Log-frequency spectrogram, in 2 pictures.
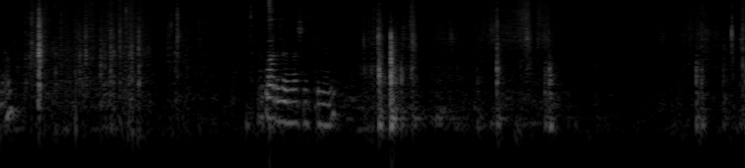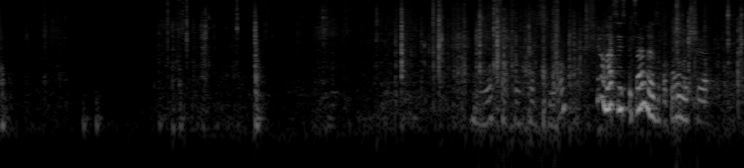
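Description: Plastic pouches crinkle and rustle as they are handled.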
